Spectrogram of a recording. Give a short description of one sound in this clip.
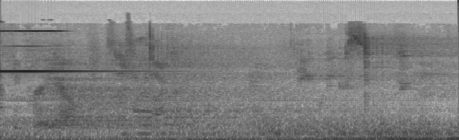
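A young woman speaks with emotion, close by.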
